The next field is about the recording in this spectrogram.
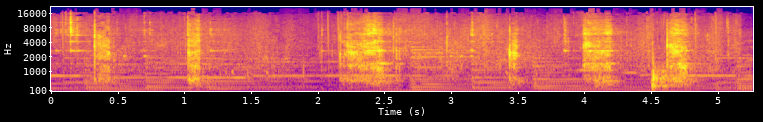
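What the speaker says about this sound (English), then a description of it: "Now I'm just gonna get a spoon and start mixing this up" Spoon stirring homemade energy-bite snack ingredients in a bowl, with soft repeated scraping and clinking strokes that come in uneven bursts, close and moderately loud, with faint background hum.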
